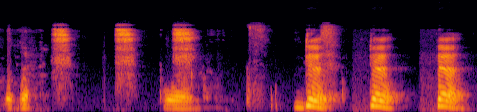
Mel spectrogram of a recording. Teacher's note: So this sound is by pressing the tip of the tongue up against the back of the front teeth. Or it's actually kind of behind both front teeth, both top and bottom teeth.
